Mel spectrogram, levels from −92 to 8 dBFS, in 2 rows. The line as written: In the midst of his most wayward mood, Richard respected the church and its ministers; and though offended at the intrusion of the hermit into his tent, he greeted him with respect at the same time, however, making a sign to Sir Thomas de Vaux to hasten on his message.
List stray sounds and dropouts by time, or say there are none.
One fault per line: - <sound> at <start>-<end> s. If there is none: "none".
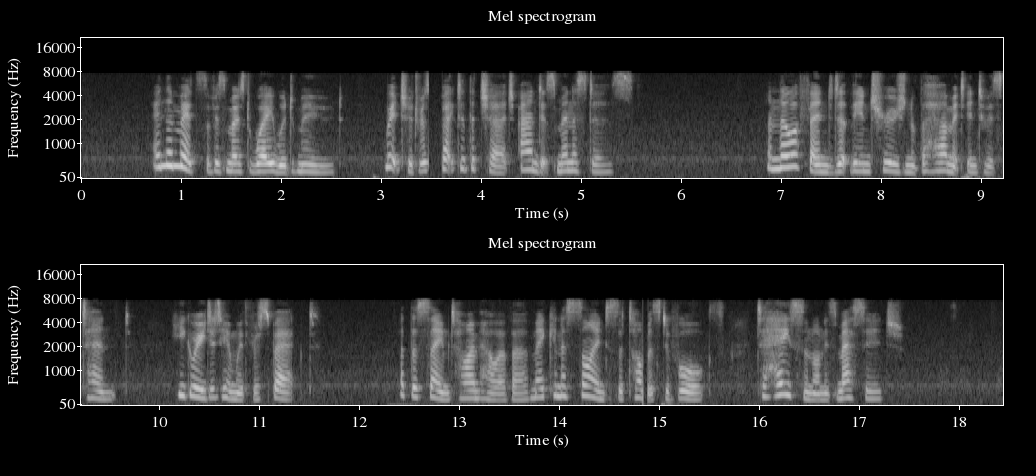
- dropout at 3.5-3.6 s
- dropout at 14.8-14.9 s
